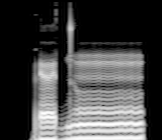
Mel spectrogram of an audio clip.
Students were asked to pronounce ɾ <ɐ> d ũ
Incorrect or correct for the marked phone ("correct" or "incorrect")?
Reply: incorrect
